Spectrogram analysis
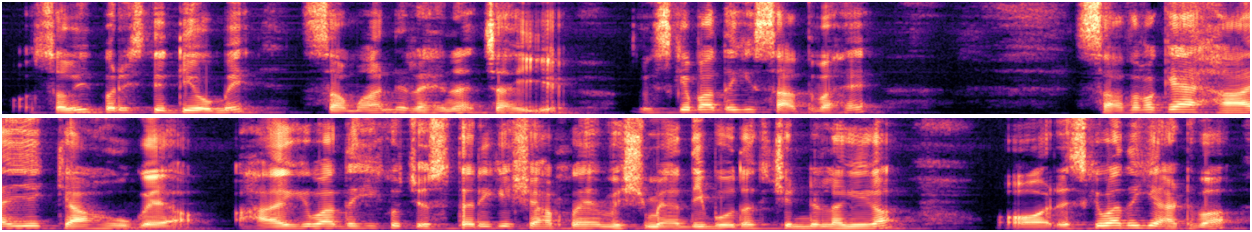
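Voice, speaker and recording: A man with a mellow, dark-toned voice walks schoolchildren through workbook answers. He speaks directly to them and repeats phrases as he explains. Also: medium pitch. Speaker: teacher. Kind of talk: explaining homework solutions.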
